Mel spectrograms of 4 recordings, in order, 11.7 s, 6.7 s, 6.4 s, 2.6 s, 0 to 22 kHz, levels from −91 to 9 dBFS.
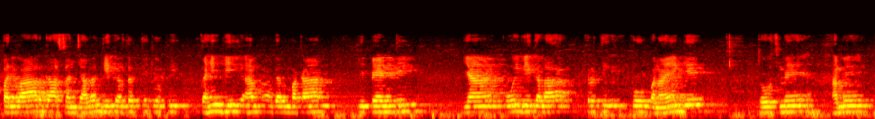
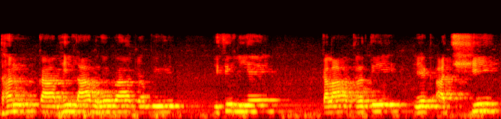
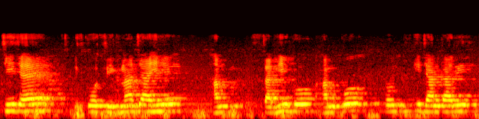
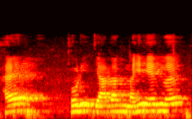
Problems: constant background noise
